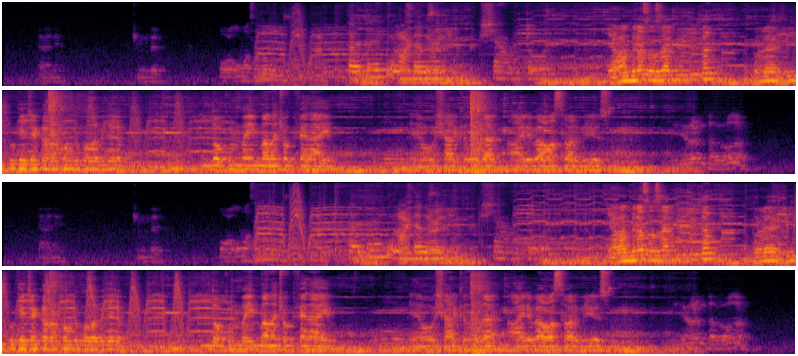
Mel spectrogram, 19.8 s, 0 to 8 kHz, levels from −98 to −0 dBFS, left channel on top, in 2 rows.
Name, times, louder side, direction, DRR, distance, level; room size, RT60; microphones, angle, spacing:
voice 1, 0.4-0.7 1.6-2.0 2.7-6.3 14.5-15.5 18.1-19.3, equal, 20° left, 1.7 m, -48 dB
sound 1, 3.1-12.8, right 5 dB, 65° right, 0.6 m, -41 dB
sound 2, 3.4-3.7 4.0-4.1 4.3-7.0 7.4-7.6 7.8-7.9 9.6-13.5 13.8-16.2 16.5-16.6, left 2 dB, 55° left, 0.6 m, -37 dB
sound 3, 4.3-4.8 5.4-6.0 6.6-18.6, left 1 dB, 85° left, 1.0 m, -35 dB
voice 2, 4.9-5.6 7.6-9.0 9.4-11.5 12.4-14.1 15.0-17.6, equal, 25° right, 1.1 m, -28 dB
4.5 x 2.5 x 4.2 m
head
